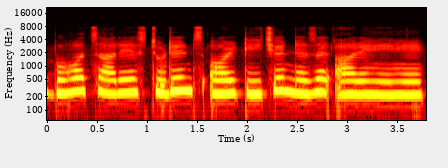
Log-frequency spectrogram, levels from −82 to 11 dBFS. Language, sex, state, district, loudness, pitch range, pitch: Hindi, female, Jharkhand, Palamu, -12 LUFS, 230-255 Hz, 245 Hz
